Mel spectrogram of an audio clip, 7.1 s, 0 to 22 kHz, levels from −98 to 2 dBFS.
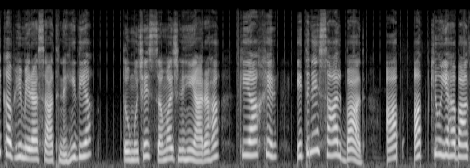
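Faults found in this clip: Wi-Fi interference, throughout the speech. Faint steady ticking, roughly ten per second, sitting well below the talker. Nearby Wi-Fi radio's beacon every 102.4 ms getting rectified in the audio circuit. Check board layout and shielding, or move the radio away.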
